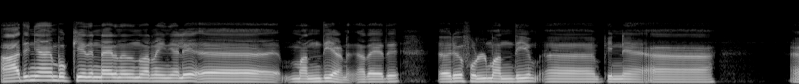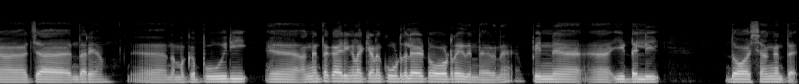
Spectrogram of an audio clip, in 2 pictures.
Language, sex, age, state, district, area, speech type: Malayalam, male, 18-30, Kerala, Kozhikode, urban, spontaneous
